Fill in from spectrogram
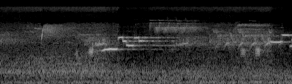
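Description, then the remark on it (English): Soft, flute-like wood thrush notes, a couple of brief whistled phrases rising over a steady outdoor hiss, with no voices. “But there was one pretty regular visitor, the wood thrush.”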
